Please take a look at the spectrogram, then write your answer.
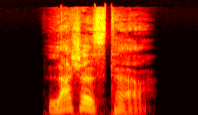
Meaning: inflection of lasch: 1. strong/mixed nominative masculine singular superlative degree 2. strong genitive/dative feminine singular superlative degree 3. strong genitive plural superlative degree
- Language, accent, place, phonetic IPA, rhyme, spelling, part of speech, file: German, Germany, Berlin, [ˈlaʃəstɐ], -aʃəstɐ, laschester, adjective, De-laschester.ogg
